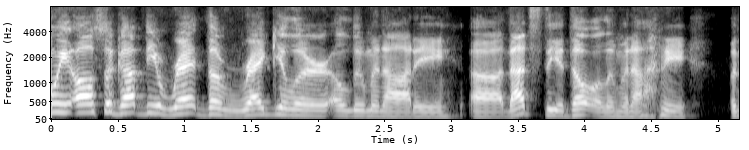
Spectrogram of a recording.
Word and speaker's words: Illuminati: Got the Illuminati. Illuminati. I don't think I say it right though. Every time I try to tell somebody, they think I'm saying Illuminati, and I'm like, no, it's like naughty.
